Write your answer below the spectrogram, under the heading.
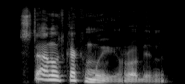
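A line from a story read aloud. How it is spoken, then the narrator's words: Gentle. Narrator (Russian): мягко сказал он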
